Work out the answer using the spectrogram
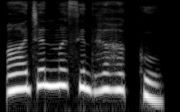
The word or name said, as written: ಆಜನ್ಮಸಿದ್ಧಹಕ್ಕು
